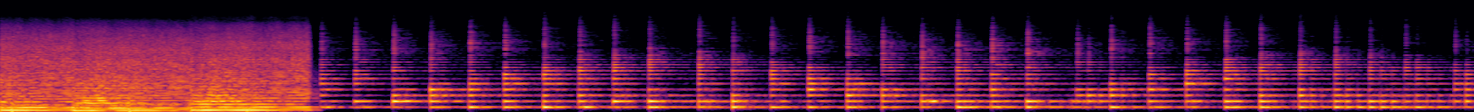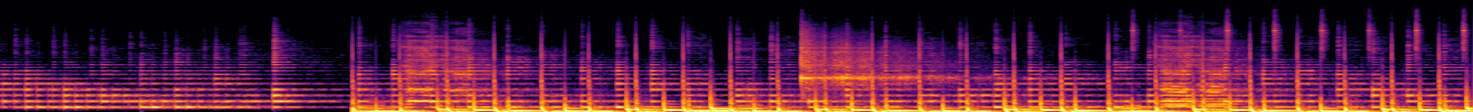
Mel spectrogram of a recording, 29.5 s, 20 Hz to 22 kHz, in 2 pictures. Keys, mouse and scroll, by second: 0.0 click, 2.9 click, 13.6 click, 14.5 ctrl+alt+click, 18.8 click, 22.2 click.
